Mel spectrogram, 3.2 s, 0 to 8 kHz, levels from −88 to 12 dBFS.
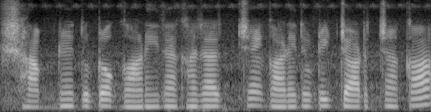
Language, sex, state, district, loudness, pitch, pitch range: Bengali, male, West Bengal, North 24 Parganas, -18 LUFS, 165 Hz, 155-170 Hz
